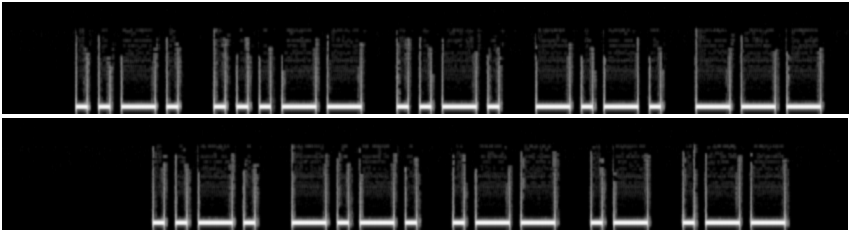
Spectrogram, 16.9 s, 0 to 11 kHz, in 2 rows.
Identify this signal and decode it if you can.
Morse code, heard as a keyed tone, about 10 wpm, 800 Hz. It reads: F3FCO FCWAW
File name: LEZIONI / 7 GF9Z / 7 GF 10wpm 2514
